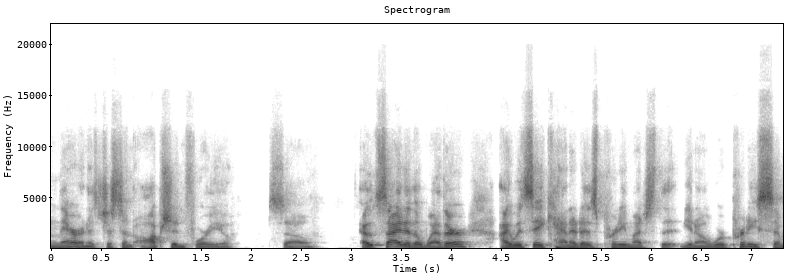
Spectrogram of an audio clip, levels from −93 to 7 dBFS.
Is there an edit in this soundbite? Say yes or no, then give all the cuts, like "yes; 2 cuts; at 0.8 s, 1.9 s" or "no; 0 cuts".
no; 0 cuts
